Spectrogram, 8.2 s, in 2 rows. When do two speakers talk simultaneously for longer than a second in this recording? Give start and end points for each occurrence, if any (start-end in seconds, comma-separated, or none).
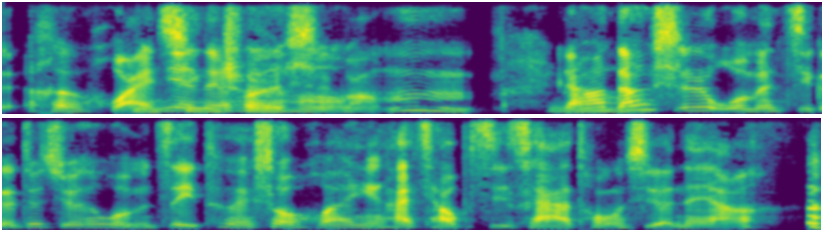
0.6-1.8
